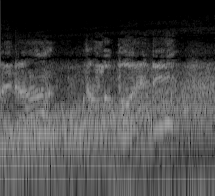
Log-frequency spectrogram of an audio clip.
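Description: A voice with sliding, pitch-bent phrases, part of a remixed background music track.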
